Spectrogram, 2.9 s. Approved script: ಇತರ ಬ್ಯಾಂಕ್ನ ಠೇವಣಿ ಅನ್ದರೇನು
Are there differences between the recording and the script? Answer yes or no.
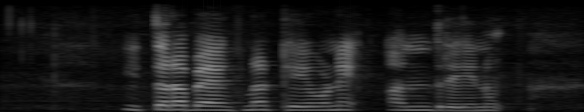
no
